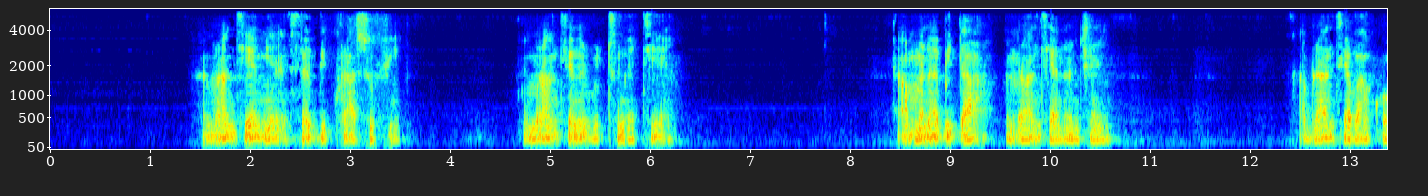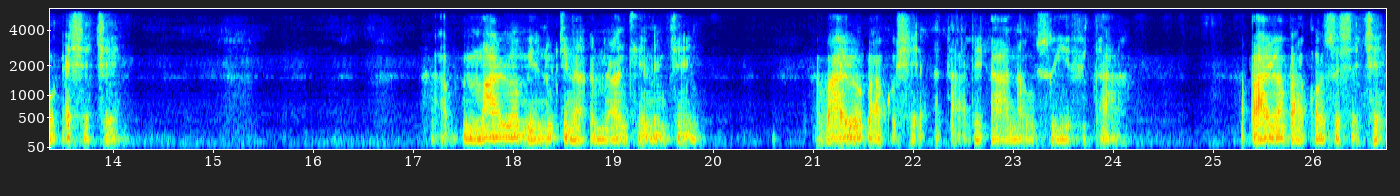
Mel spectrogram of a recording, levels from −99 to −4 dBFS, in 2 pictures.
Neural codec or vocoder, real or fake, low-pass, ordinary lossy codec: vocoder, 22.05 kHz, 80 mel bands, HiFi-GAN; fake; 5.4 kHz; AAC, 32 kbps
